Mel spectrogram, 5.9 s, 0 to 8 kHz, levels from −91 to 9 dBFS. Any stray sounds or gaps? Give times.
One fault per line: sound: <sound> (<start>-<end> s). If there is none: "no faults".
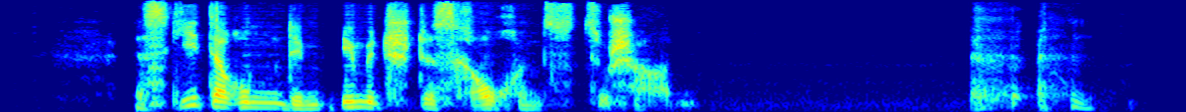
sound: cough (4.8-5.5 s)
